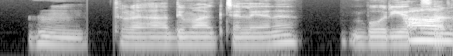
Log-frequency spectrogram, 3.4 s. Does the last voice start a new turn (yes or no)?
yes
